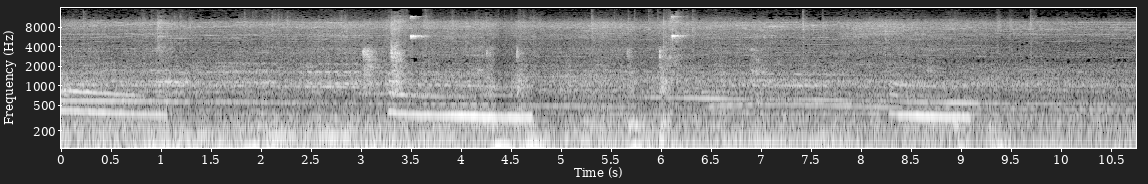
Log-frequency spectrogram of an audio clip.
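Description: Riding inside a moving city bus: a steady low rumble from the engine and road, with whining tones that slide down in pitch, and a few short rattles.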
